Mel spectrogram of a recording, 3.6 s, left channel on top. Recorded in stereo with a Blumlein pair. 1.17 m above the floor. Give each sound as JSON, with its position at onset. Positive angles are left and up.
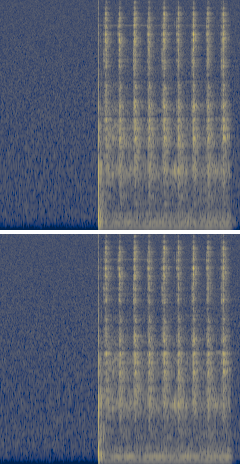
{"t": 1.5, "sound": "ticking", "azimuth_deg": 10, "distance_m": 1.0}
